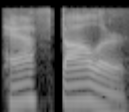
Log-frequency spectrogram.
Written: half-dollar

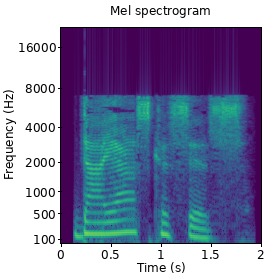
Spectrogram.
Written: diaschisis

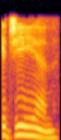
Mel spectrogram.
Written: Aegean

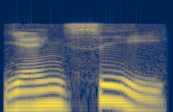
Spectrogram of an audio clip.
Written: Yangtze

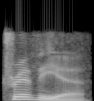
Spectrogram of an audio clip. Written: trivia

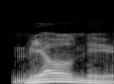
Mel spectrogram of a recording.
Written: mjolnir

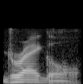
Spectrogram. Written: draggle

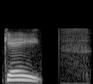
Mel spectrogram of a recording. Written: Gates

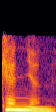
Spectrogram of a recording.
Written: Kenyon

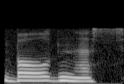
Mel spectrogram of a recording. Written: boldness

